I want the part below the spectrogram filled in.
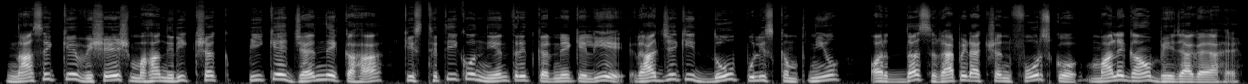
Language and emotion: Hindi, neutral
